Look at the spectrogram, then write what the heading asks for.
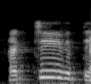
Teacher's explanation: in english it's not activities it's on the second syllable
